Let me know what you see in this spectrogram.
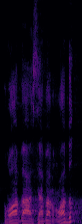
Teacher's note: با میں سختی کے ساتھ ملائیں گے کیونکہ با کے اوپر تشدید ہے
